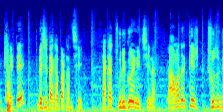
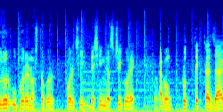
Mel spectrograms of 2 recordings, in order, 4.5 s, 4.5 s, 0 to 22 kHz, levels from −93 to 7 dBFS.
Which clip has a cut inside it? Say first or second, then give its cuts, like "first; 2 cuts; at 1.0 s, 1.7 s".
first; 1 cut; at 3.2 s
